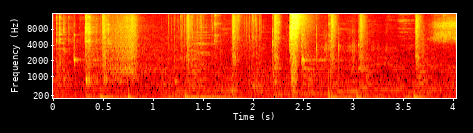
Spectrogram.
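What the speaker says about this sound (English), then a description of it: "The ice cube." An ice cube drops into a brandy balloon glass holding orange reduction, lime juice, Campari and smoky whisky, giving sharp glassy clinks and knocks over a busy background of kitchen and bar noise.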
